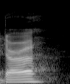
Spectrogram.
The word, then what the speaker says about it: Dara: Yeah, Dara.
